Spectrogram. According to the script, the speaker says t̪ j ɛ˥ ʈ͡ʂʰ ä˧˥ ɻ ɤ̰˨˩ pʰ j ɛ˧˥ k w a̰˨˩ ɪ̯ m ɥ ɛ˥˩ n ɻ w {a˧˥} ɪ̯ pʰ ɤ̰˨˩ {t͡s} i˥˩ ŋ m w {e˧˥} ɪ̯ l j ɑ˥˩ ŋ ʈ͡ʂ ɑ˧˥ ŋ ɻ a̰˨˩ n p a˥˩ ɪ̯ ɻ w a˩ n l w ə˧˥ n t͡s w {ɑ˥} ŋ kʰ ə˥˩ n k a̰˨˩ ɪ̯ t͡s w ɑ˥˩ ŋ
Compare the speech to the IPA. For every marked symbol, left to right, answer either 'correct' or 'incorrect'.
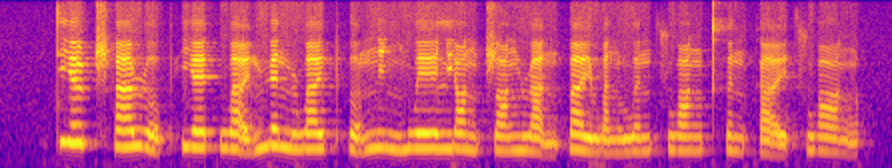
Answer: correct, incorrect, incorrect, correct

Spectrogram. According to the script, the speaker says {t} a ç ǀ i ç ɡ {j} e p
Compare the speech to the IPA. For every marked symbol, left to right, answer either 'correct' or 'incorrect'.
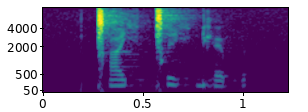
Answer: incorrect, correct

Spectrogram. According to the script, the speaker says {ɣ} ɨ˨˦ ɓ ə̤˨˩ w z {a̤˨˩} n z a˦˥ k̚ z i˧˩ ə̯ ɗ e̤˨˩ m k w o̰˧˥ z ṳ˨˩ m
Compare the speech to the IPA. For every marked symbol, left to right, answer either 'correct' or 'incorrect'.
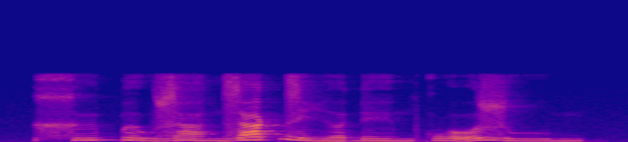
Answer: incorrect, correct

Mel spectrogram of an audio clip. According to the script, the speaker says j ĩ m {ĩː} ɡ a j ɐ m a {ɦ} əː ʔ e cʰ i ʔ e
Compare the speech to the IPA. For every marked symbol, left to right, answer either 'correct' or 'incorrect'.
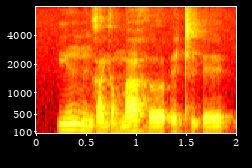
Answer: incorrect, correct

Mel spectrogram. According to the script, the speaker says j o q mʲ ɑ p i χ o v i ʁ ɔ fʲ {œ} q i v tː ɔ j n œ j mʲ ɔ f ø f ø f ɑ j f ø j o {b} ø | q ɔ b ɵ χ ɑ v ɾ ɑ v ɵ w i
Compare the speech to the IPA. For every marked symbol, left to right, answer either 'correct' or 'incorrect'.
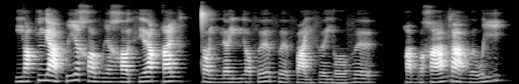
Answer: correct, incorrect

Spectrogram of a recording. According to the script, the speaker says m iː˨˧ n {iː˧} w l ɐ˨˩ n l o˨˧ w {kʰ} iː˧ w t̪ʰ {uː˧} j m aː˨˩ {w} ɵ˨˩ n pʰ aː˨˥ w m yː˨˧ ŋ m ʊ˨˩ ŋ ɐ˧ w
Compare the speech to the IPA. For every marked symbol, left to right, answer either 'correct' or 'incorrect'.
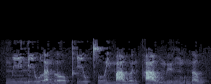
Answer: incorrect, correct, incorrect, correct

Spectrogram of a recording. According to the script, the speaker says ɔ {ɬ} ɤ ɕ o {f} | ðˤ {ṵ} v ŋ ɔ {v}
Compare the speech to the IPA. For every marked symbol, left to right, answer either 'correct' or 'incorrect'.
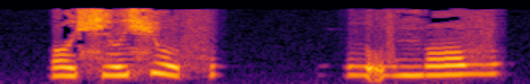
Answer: incorrect, correct, correct, correct

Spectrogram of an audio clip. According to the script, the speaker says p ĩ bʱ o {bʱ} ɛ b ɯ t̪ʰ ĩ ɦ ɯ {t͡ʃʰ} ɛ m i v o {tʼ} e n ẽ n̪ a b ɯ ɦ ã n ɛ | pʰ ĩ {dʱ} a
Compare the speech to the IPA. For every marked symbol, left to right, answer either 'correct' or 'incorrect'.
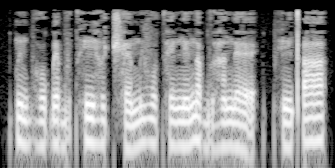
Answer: incorrect, correct, incorrect, incorrect

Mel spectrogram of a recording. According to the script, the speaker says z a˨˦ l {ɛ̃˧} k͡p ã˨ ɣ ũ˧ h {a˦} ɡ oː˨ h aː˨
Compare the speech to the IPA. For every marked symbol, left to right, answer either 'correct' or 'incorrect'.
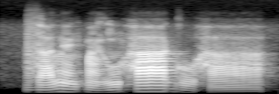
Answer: correct, incorrect

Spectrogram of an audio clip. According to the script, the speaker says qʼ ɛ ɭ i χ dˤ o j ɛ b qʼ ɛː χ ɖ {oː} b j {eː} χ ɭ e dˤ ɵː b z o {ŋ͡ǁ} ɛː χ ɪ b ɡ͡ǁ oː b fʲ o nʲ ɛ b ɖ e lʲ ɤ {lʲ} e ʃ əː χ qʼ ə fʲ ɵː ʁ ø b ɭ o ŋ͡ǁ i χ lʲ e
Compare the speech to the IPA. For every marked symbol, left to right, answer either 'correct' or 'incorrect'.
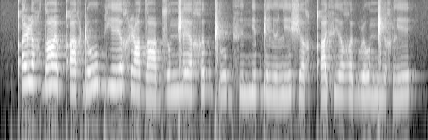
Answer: correct, correct, correct, correct

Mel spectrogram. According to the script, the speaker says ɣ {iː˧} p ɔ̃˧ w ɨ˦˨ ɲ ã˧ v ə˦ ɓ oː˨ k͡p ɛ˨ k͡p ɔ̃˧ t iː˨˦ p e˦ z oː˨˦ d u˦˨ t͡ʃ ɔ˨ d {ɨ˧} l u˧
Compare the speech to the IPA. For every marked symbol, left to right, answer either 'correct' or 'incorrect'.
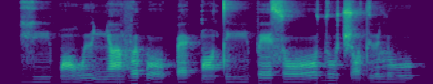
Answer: incorrect, correct

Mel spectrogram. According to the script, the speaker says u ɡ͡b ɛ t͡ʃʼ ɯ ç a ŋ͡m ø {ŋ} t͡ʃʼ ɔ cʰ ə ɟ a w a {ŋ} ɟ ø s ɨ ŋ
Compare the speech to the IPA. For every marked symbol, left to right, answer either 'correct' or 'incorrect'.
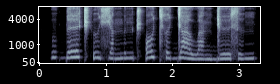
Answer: correct, correct

